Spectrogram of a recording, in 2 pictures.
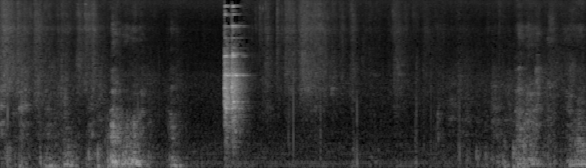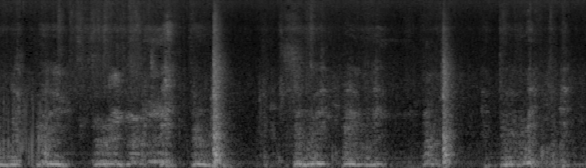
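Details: Ruby and tricolor Cavalier King Charles Spaniels chasing each other around a coffee table; repeated short low growls and huffs in rhythmic bursts, with thumps and scrabbling of paws in a small room.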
